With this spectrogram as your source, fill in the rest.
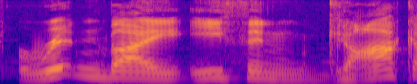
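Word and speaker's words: Gach: not written by ethan gawk i believe is how you pronounce it the headline reads controversial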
